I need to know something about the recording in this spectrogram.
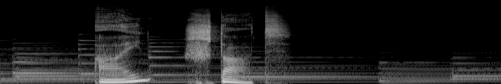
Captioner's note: german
